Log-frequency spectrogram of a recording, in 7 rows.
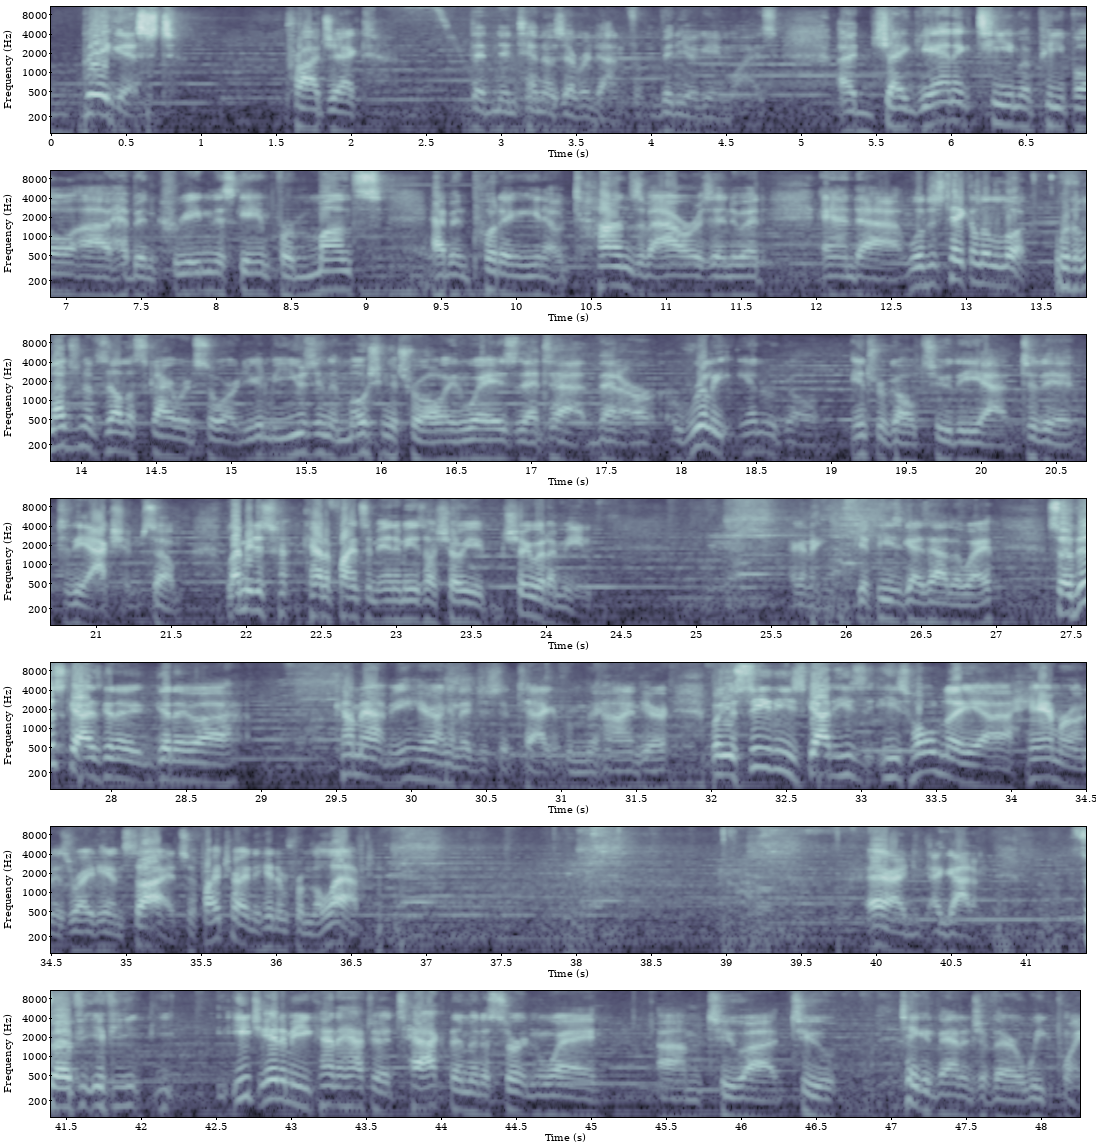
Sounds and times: Speech: 0.0 - 0.9, 1.6 - 2.2, 2.8 - 24.3, 25.6 - 28.9, 29.5 - 36.6, 39.9 - 48.2
Music: 0.0 - 48.2.

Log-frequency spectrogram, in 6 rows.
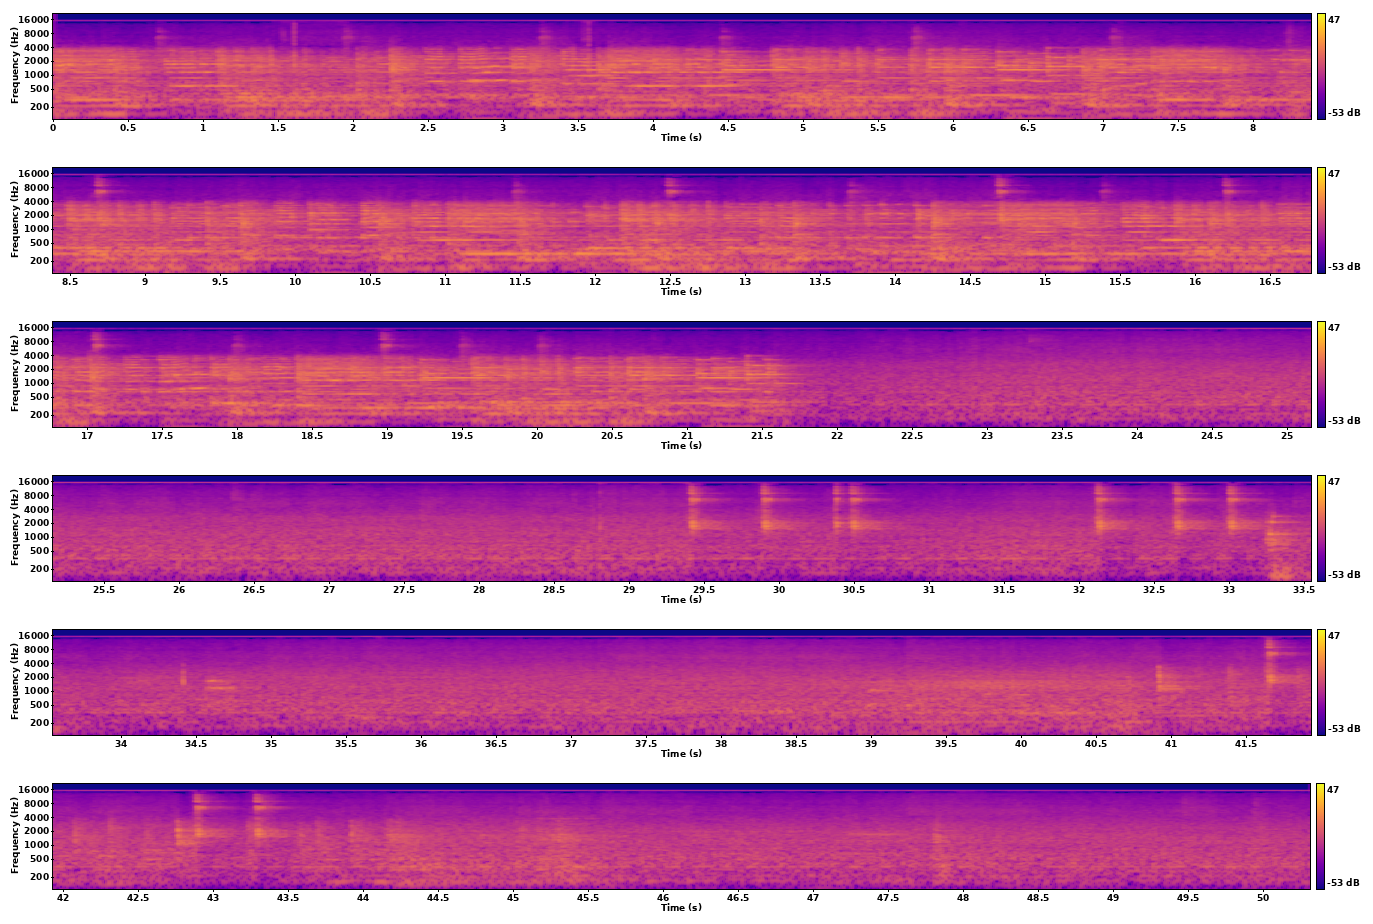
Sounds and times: Music: 0.0 - 21.8.

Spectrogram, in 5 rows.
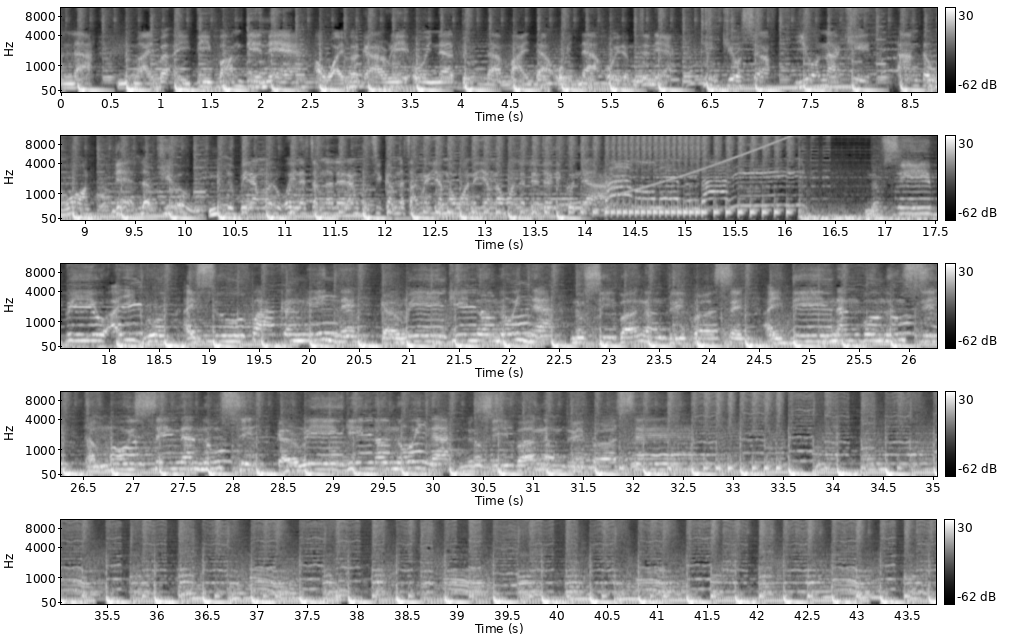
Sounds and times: Singing: 0.0 - 16.2, 16.8 - 33.0, 36.2 - 43.7
Music: 0.0 - 43.7.

